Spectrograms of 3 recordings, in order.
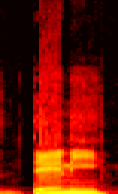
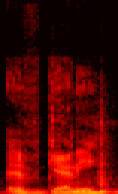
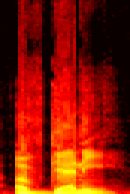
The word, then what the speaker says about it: Evgeny: And for the life of me, I thought his name was Danny Malkin. Danny? Isn't it pronounced Evgeny? Yeah, probably. Evgeny. It looks like it.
